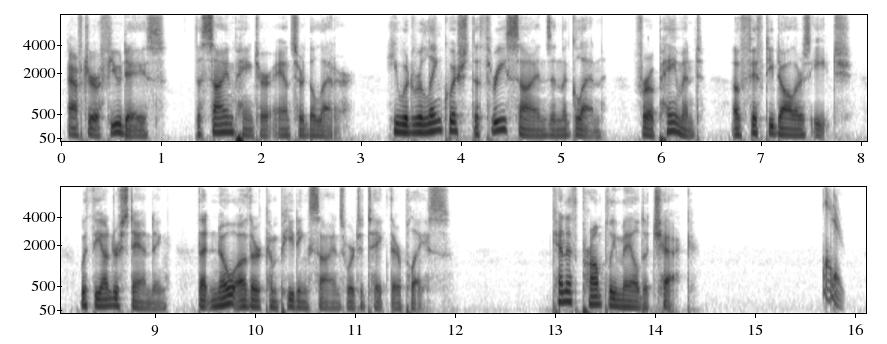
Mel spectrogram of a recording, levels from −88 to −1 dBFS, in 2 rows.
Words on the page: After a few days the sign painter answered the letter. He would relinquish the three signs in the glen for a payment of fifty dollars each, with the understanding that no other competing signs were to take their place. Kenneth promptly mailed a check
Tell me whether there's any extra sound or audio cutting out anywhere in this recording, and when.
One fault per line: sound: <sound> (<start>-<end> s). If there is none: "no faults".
sound: chirp (15.7-15.9 s)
